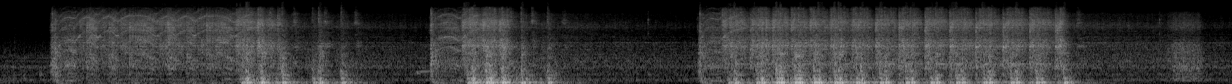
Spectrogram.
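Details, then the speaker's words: DSM four-cylinder, first running in three to four years on a self-made wiring harness, cranks and catches into an uneven, lumpy run with irregular stumbles; suspected firing on only three cylinders, not confirmed; rough running. "a lot of people said it sounds like it's missing maybe it's uh not firing on all four cylinders sounds like it's probably it sounds like it's probably firing on three"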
